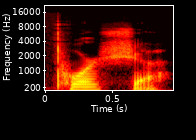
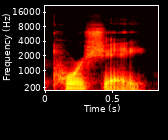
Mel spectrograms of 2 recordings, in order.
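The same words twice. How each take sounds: First: The last syllable ends with a relaxed 'uh' sound. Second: The last syllable ends with a long 'ay' sound. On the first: The speaker calls it right. "the last syllable is pronounced uh, like cup and up" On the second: The speaker calls it wrong. "You will never hear the long A sound for the last syllable"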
